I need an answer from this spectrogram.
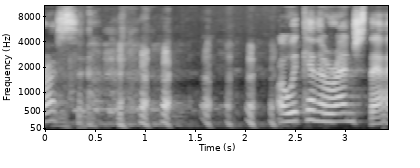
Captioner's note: laughter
